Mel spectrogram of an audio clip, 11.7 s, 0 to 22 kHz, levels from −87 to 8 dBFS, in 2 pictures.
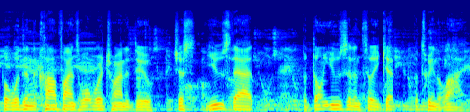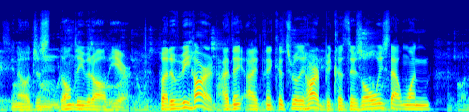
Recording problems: voice in the background; noticeable; throughout; 15 dB below the speech

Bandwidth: 14.5 kHz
